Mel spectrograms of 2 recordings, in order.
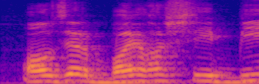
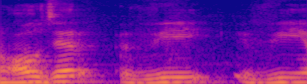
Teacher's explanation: ভি মানে দাঁতটা নিচের ঠোঁটে লাগাচ্ছে আমি।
